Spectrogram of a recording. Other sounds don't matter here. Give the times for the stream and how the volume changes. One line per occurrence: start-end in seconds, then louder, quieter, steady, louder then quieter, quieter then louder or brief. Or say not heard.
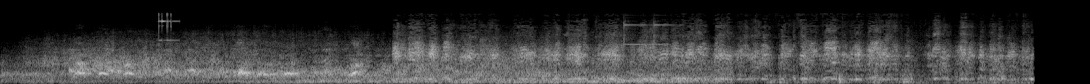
not heard.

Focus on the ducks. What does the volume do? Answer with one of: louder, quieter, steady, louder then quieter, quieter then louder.
steady.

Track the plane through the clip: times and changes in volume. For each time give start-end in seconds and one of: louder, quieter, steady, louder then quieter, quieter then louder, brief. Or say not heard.
0.0-7.3 steady.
